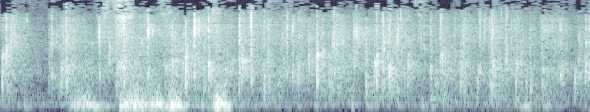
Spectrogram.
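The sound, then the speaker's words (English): Audience applause for a politician, a dense wash of many hands clapping at once, loudest in the first second and then settling into a steady, slightly thinner patter with no voices over it. “I think, would you all join me and give her a hand?”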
